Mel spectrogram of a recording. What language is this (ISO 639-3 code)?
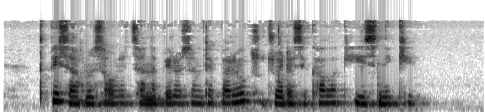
kat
